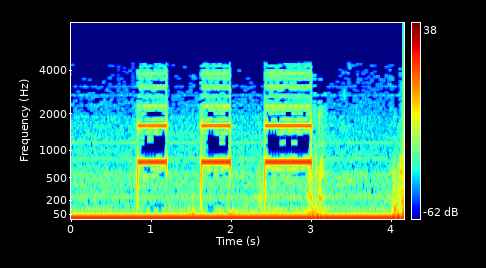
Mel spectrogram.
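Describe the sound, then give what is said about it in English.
DTMF keypad tone for the B key, played as a signal to a radio repeater: three steady two-note electronic beeps, the third noticeably longer, followed by faint low rustling. “And here's the B.”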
